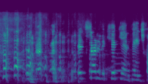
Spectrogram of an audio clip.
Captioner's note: laughs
